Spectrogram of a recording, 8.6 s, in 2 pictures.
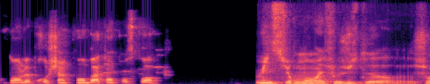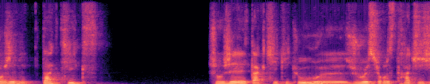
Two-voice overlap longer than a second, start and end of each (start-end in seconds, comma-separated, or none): none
